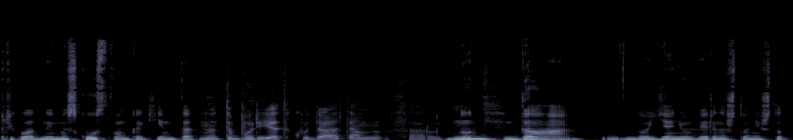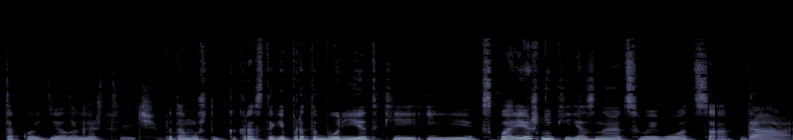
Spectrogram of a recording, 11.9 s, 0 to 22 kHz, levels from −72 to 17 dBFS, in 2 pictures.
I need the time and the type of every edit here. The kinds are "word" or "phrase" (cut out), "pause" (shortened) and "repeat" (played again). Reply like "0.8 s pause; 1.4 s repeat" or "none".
none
